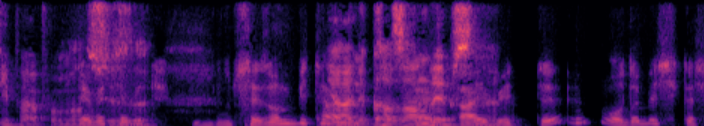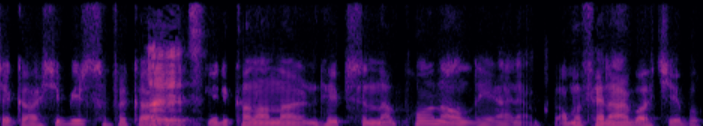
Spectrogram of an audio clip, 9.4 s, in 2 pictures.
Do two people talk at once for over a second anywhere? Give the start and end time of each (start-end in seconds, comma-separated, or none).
2.1-3.4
